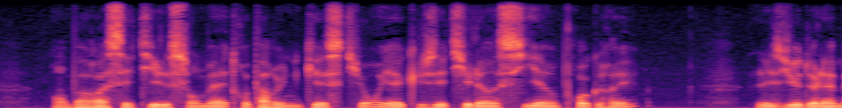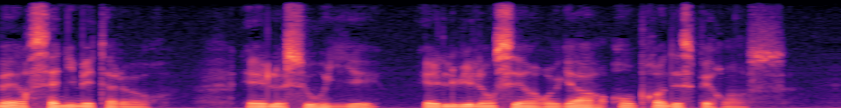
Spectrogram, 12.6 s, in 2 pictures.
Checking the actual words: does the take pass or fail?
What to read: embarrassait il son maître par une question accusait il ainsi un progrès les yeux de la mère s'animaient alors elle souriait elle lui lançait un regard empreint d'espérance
fail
